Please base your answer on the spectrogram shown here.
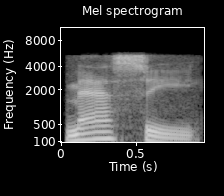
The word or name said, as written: massy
